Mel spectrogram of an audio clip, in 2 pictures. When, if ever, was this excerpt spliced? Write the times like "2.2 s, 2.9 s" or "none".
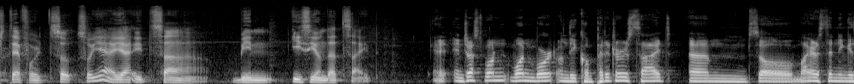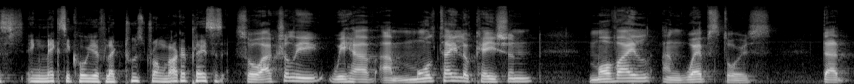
1.3 s, 8.8 s, 10.8 s

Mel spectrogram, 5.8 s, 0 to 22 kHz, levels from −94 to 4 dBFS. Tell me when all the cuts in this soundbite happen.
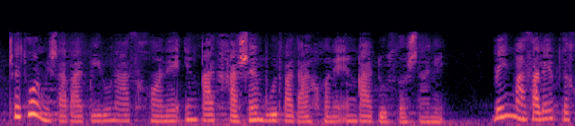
4.8 s

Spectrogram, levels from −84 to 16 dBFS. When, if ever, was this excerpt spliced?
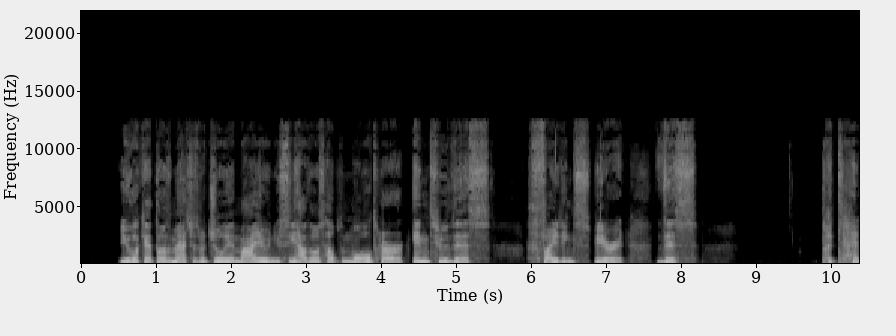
4.4 s

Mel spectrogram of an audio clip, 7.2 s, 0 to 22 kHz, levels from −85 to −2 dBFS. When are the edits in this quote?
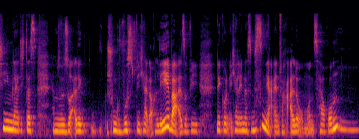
none

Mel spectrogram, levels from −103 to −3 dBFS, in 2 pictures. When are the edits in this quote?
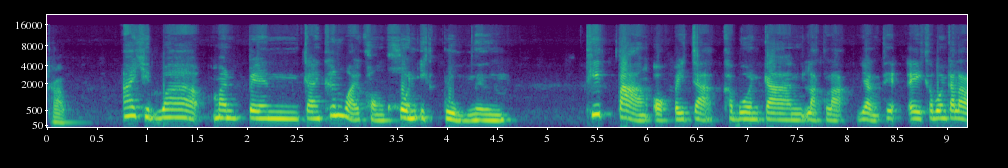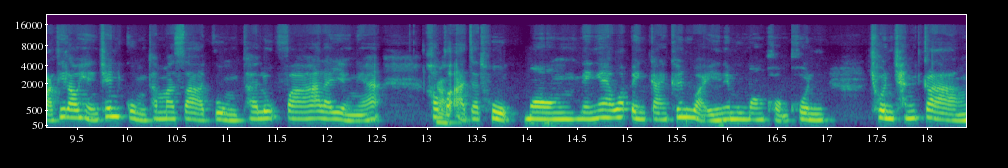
none

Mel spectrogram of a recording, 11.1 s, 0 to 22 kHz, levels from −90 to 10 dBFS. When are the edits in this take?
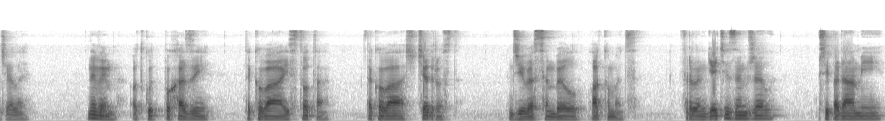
8.4 s

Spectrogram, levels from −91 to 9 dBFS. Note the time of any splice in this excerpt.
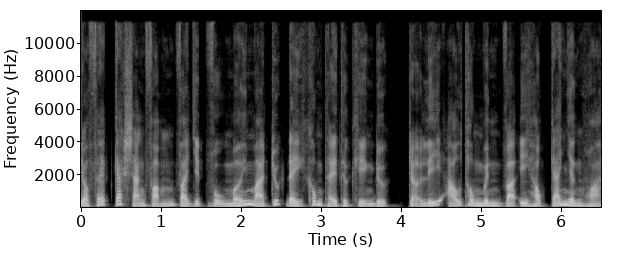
4.0 s

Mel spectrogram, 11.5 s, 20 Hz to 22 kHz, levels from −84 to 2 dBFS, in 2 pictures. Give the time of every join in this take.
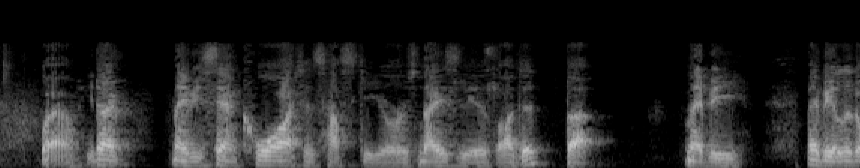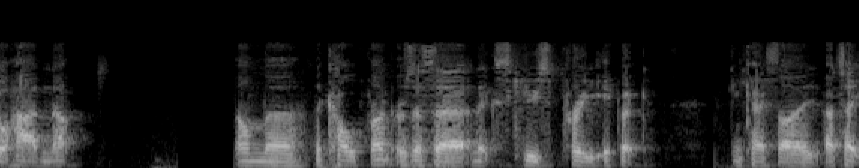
none

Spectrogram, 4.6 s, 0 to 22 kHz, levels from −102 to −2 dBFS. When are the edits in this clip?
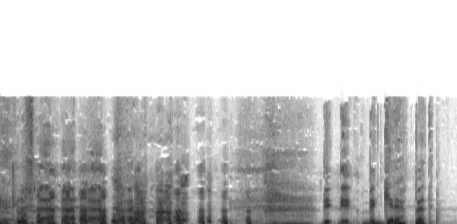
3.5 s

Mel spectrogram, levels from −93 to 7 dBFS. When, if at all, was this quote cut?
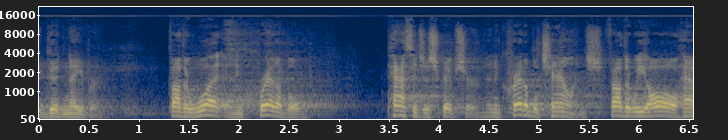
1.3 s

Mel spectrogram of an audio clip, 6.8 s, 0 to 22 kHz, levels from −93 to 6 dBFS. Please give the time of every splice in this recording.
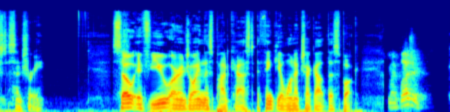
5.8 s

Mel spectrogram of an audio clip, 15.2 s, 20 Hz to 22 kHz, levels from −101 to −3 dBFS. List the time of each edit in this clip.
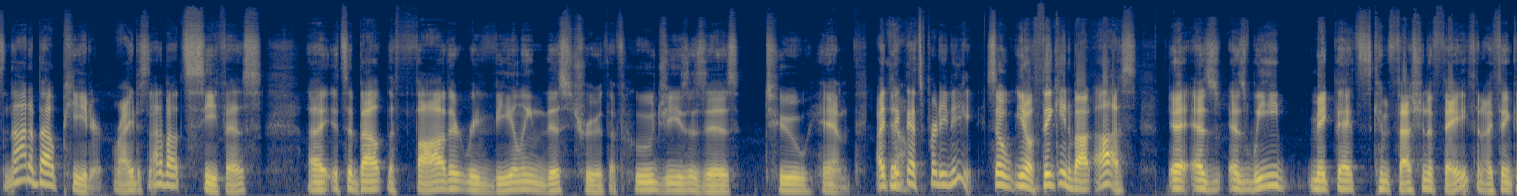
8.6 s, 9.8 s

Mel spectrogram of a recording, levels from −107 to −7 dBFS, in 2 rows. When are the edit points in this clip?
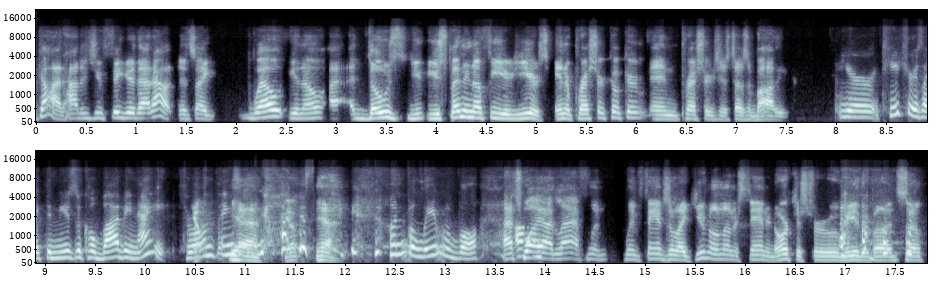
15.5 s

